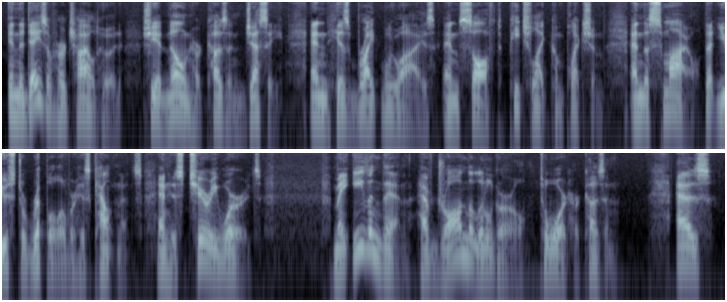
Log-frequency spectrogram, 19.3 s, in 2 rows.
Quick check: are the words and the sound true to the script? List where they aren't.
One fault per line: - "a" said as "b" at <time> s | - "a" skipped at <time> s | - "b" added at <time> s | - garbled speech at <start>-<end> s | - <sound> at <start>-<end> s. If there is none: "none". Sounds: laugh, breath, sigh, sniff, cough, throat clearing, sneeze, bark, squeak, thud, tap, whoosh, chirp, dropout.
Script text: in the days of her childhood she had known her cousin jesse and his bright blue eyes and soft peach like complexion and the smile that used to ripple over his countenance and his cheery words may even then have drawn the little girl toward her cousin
- "as" added at 18.6 s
